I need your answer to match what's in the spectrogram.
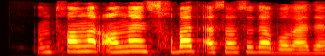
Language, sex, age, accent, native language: Uzbek, female, 18-24, Samarqand, Uzbek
